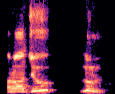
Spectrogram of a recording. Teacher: one nun sakin remains hidden in its tanwin, which is expressed at the time of pronunciation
